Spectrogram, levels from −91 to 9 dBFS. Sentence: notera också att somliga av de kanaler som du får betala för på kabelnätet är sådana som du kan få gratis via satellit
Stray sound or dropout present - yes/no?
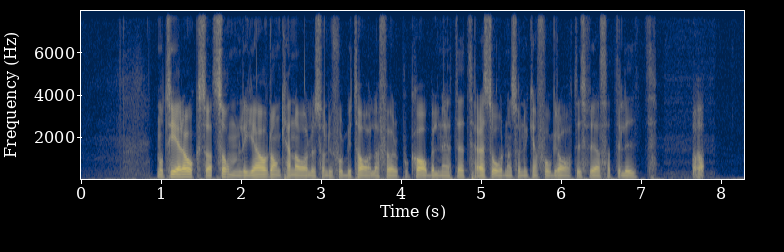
yes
